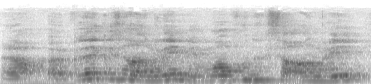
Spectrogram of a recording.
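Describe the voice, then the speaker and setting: A young video creator rambles and jokes through a casual vlog while reading from his notes. He talks fast in a high-pitched, expressive voice. The mic is far away in an echoey room, with faint noise.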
